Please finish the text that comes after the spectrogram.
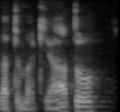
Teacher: Latte mit langem T, Macchiato mit langem K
